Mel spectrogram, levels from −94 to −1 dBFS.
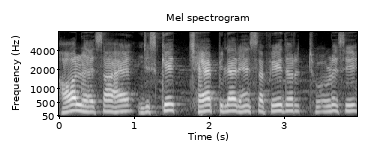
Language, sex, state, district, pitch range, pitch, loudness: Hindi, male, Chhattisgarh, Bastar, 190-215 Hz, 205 Hz, -18 LUFS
